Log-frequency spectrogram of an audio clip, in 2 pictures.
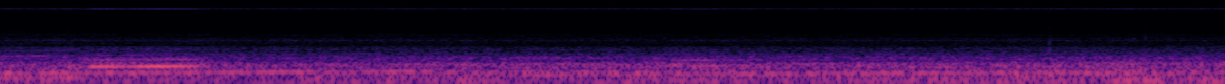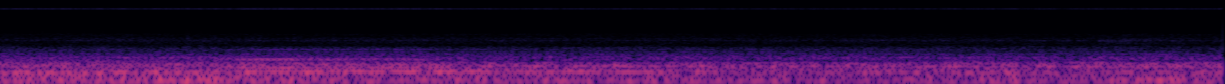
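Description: Car driving at speed, heard from inside the cabin: a steady drone of engine and tyre and road noise, with the engine note shifting slightly but no hard revving.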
